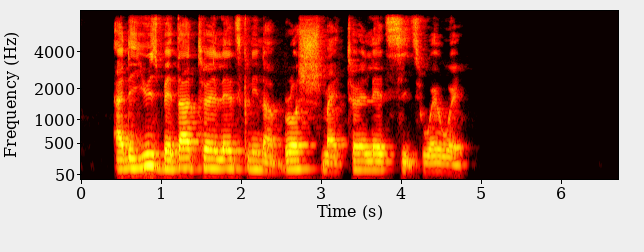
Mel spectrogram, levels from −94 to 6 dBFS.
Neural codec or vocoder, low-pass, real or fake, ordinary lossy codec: none; 7.2 kHz; real; none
